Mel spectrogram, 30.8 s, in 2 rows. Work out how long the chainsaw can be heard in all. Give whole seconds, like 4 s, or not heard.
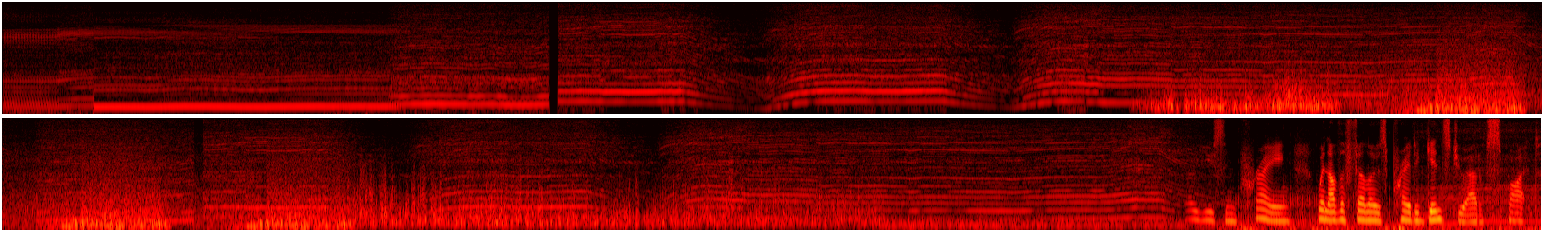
31 s.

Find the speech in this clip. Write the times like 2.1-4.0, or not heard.
27.2-30.7.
